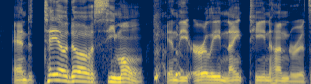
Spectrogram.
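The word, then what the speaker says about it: Théodore: also have this word Theodore that's how we would say it but the French pronunciation is a little different and since he's from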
